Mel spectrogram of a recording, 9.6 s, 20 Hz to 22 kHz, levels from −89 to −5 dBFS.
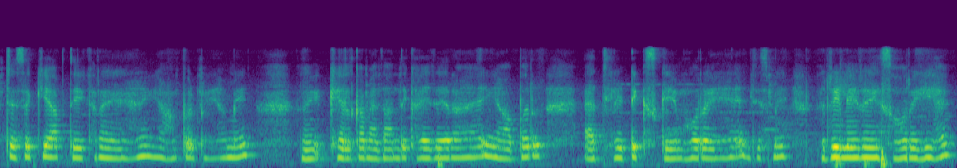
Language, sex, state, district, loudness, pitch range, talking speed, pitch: Hindi, female, Uttar Pradesh, Muzaffarnagar, -22 LUFS, 190-210 Hz, 190 wpm, 200 Hz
